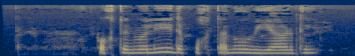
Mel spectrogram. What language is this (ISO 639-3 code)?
pus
